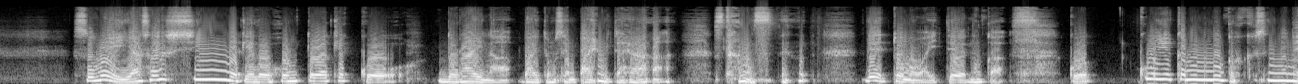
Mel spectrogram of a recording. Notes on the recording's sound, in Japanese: ベロベロの状態で録音したせいか、音質が悪いです。すみません。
